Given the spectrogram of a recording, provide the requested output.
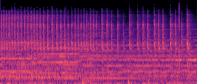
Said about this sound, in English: No one doubted that unspeakable horrors lurked behind the squeaking door of the inner sanctum.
